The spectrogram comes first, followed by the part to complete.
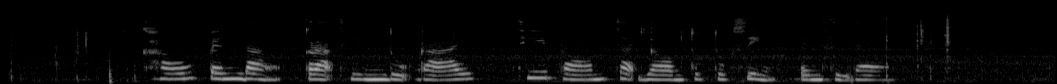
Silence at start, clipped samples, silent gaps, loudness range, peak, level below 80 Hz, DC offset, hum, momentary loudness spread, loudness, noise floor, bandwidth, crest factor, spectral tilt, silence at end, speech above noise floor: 0.75 s; under 0.1%; none; 6 LU; -18 dBFS; -82 dBFS; under 0.1%; none; 19 LU; -34 LUFS; -64 dBFS; 9.8 kHz; 18 dB; -6 dB/octave; 1.05 s; 31 dB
